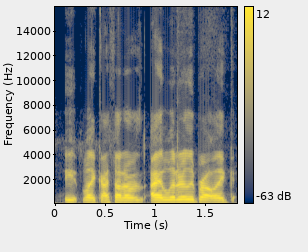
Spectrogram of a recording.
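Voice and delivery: ordinary talk, nothing marked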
